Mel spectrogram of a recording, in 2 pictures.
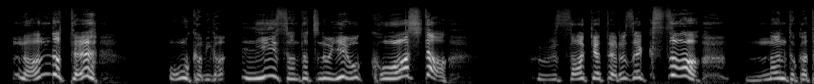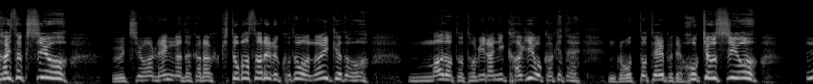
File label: male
